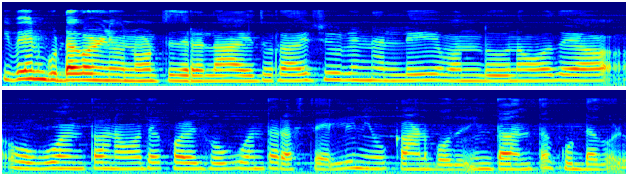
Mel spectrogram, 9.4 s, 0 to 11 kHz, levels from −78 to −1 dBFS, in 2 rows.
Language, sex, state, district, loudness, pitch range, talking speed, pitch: Kannada, female, Karnataka, Raichur, -22 LUFS, 215-240 Hz, 120 wpm, 230 Hz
